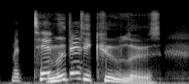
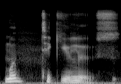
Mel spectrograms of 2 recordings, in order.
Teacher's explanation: Stress on the second syllable. That first syllable is a schwa sound.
